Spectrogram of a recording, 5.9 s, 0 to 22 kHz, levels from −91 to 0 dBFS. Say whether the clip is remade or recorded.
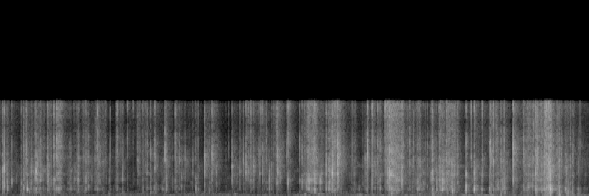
remade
